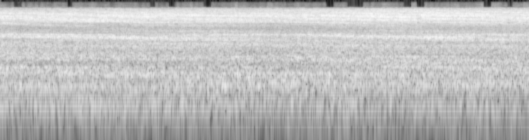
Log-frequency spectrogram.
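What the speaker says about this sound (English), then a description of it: "the procedure of melting the rod with welding machine and fixing both the joints" A hot-air welding machine melts a welding rod into the seams of indoor synthetic sports flooring, giving off a steady, loud, close hiss of rushing air with no breaks.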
